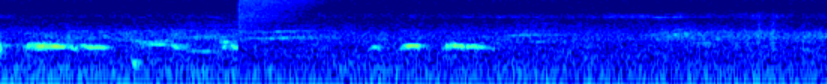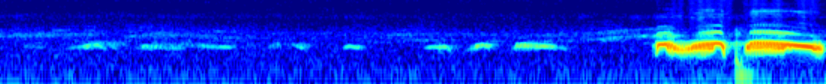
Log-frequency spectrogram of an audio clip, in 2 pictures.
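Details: Spotted dove fighting call: soft scattered coos drift for several seconds, then a loud double coo with a dipping, wavering shape bursts out at the close.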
